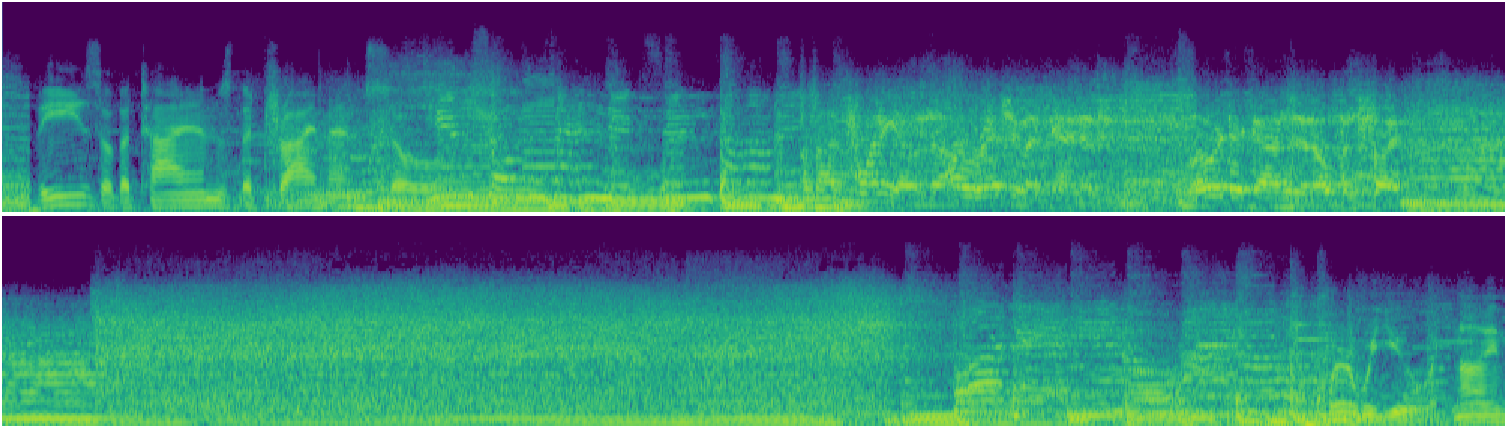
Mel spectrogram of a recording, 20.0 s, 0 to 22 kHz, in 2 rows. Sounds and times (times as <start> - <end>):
Rock and roll: 0.0 - 20.0.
